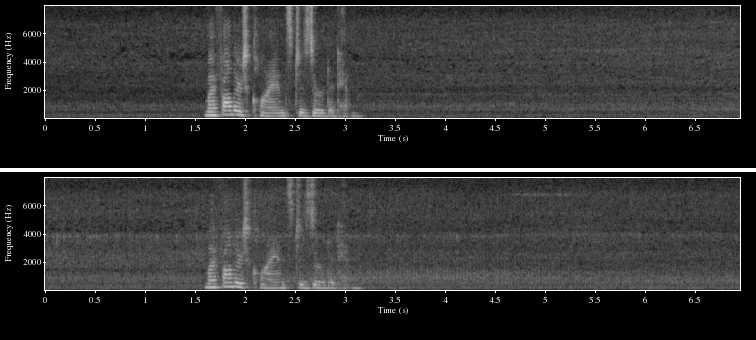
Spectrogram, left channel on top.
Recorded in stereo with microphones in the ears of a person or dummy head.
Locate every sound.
1.6 s a woman speaking: 70° left (ahead or behind), 1.1 m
